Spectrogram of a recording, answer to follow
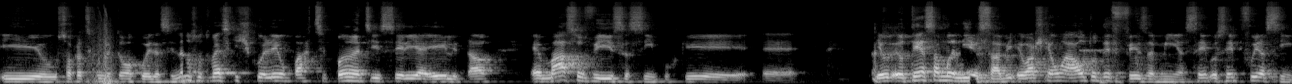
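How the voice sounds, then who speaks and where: In a Pernambuco accent, a man talks at a fairly quick pace with a fairly high pitch. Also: ordinary pitch variation. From Recife, Pernambuco, Brazil. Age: young. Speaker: reality show contestant and speaker. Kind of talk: casual interview.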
